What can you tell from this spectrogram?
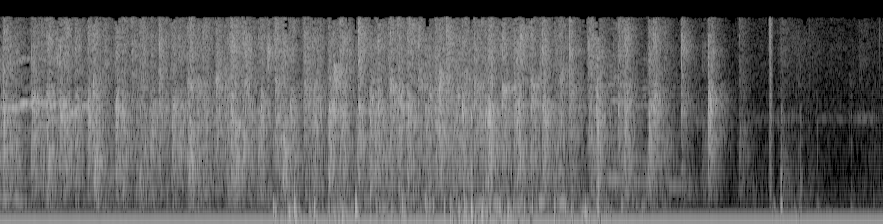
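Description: A room full of people claps steadily for several seconds, a dense patter of many hands that swells in the middle and then thins out and fades near the end.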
